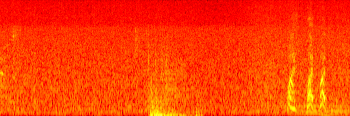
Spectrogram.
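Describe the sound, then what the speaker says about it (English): Steady hiss of rain falling in the game Neverwinter Nights, a constant wash of noise with a brief rumbling swell midway and short bursts of voices near the end. "Only because it's raining."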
